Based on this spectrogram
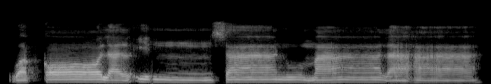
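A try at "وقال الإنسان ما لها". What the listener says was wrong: Nah, ini pada lamnya ya. Mohon dinikmati saja lamnya. Wa qalal in. Jangan cepat-cepat dipisah. Wa qalal in jangan. Wa qalal in. Qalal in.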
